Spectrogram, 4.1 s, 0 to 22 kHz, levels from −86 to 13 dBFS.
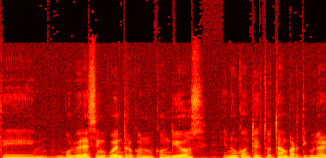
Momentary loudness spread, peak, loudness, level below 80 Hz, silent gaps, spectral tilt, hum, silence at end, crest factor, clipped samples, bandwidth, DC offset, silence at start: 7 LU; -2 dBFS; -20 LUFS; -52 dBFS; none; -5.5 dB/octave; none; 0 s; 16 dB; under 0.1%; over 20 kHz; under 0.1%; 0 s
